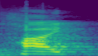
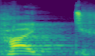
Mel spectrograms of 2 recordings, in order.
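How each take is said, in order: First: হাইট closing on a short, gentle T; unforced final T in হাইট; smooth final T. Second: হাইট ending in a hard puff of T; exploded final T in হাইট; over-released final T. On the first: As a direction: end হাইট without a puff. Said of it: "একদম smoothly". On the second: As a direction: force the last T of হাইট out as ঠ. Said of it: "এখন যদি বলেন হাইট". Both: Shown as a demonstration.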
